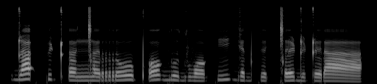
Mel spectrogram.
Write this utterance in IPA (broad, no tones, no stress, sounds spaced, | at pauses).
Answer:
ɖ a ʔ pʲ u ʈ ʔ ɐ ŋ͡ǀ ɐ r o pʼ ɔ ɡ ɾ u d v ɔ k i ɡ ɛ d k ɘ ǀ ɘ ɖ ɨ ʈ ɘ ɾ a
